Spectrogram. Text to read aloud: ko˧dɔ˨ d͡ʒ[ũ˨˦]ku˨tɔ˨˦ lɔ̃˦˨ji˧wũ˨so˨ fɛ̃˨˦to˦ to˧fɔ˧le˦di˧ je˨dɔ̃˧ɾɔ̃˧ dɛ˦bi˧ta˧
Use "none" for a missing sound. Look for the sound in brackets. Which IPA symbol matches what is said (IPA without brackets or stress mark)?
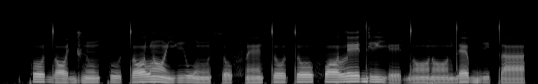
ũ˨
